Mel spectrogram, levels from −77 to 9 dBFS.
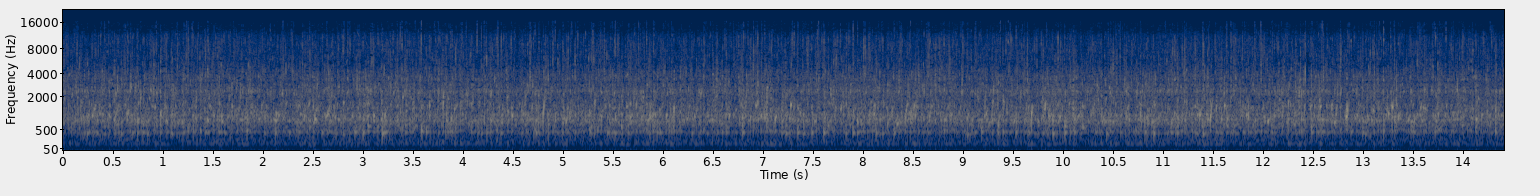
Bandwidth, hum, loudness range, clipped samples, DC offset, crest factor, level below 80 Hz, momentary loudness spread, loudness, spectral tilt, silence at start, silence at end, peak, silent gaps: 17 kHz; none; 1 LU; under 0.1%; under 0.1%; 24 dB; -82 dBFS; 2 LU; -34 LUFS; 0.5 dB/octave; 0 s; 0 s; -12 dBFS; none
